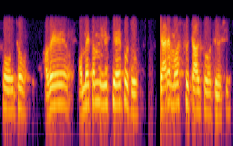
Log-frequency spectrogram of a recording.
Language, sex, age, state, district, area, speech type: Gujarati, male, 18-30, Gujarat, Surat, rural, conversation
